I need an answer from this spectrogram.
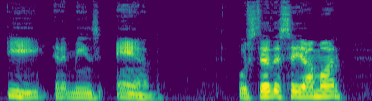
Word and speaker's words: y: use the word y which is e the letter y igrega is pronounced e and it means and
